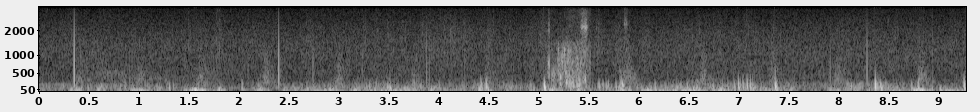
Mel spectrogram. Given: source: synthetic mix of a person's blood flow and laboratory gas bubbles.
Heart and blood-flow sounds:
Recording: Doppler ultrasound of blood flow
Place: subclavian vein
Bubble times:
5.06-5.52 s: bubbles
5.80-5.91 s: bubbles
From the record:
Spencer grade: 2 (many but less than half of the cardiac periods contain bubble signals, singularly or in groups)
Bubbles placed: anywhere in the cardiac cycle

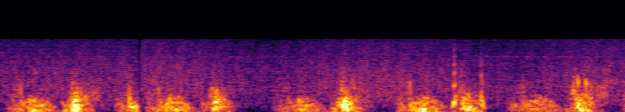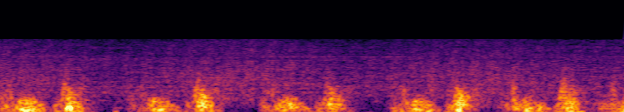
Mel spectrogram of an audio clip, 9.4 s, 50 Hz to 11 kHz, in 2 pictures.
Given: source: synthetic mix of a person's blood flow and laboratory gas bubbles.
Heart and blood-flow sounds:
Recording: Doppler ultrasound of blood flow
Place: precordium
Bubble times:
0.94-1.04 s: bubbles
2.51-2.67 s: bubbles
3.36-3.46 s: bubbles
3.58-3.65 s: bubbles
4.31-4.58 s: bubbles
From the record:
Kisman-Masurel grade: 121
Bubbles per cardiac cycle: 1 to 2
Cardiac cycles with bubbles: 10 to 50%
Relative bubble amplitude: barely perceptible (0.100 to 0.250)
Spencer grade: 2 (many but less than half of the cardiac periods contain bubble signals, singularly or in groups)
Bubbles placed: anywhere in the cardiac cycle

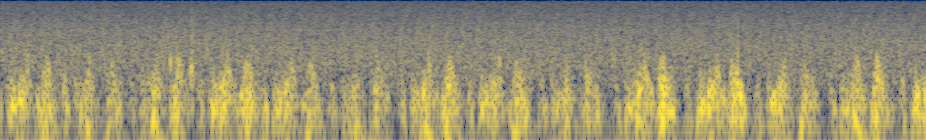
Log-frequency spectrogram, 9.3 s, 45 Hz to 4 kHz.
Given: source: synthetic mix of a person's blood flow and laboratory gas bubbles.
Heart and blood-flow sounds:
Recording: Doppler ultrasound of blood flow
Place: precordium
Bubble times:
1.64-1.74 s: bubbles
1.88-1.96 s: bubbles
From the record:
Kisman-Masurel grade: 112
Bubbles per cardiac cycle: 1 to 2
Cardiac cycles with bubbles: 1 to 10%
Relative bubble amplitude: moderate (0.250 to 0.450)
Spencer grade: 1 (occasional bubble signal discernible with the cardiac motion signal, with majority of cardiac periods free of bubbles)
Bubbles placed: anywhere in the cardiac cycle

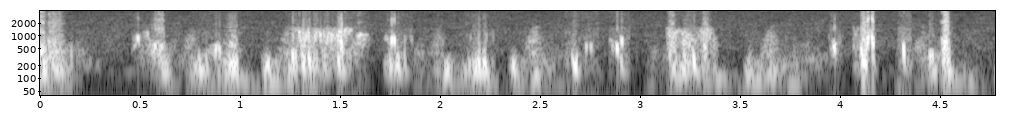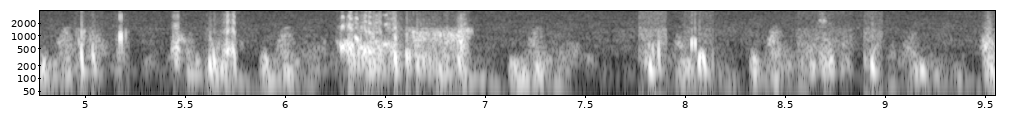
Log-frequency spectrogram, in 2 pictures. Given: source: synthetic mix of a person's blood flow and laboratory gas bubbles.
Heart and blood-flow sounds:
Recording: Doppler ultrasound of blood flow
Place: precordium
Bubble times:
0.00-0.17 s: bubbles
0.45-0.66 s: bubbles
0.75-1.01 s: bubbles
1.22-1.65 s: bubbles
1.72-1.86 s: bubbles
2.11-2.28 s: bubbles
2.62-2.80 s: bubbles
2.85-2.95 s: bubbles
3.13-3.40 s: bubbles
3.94-4.01 s: bubbles
4.06-4.20 s: bubbles
4.29-4.35 s: bubbles
4.42-4.58 s: bubbles
4.94-5.09 s: bubbles
5.14-5.22 s: bubbles
5.42-5.52 s: bubbles
5.59-5.79 s: bubbles
6.25-6.94 s: bubbles
7.77-7.91 s: bubbles
8.00-8.14 s: bubbles
8.56-8.85 s: bubbles
8.90-8.99 s: bubbles
9.48-9.56 s: bubbles
From the record:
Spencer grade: 3 (all of the cardiac periods contain showers or single bubble signals, but not dominating or overriding the cardiac motion signals)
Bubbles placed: only in the low amplitude regions of the cardiac cycle

